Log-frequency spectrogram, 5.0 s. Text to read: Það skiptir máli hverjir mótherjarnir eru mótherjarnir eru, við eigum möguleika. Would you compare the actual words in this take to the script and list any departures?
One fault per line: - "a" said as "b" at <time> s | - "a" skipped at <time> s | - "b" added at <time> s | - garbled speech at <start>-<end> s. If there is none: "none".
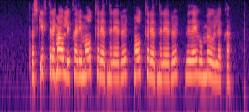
none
